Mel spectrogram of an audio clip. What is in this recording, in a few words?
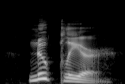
"nuclear", voice, spelling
